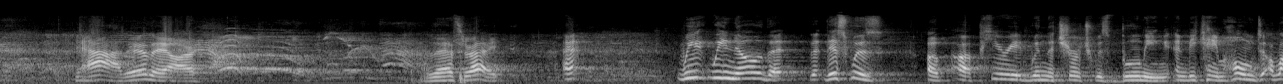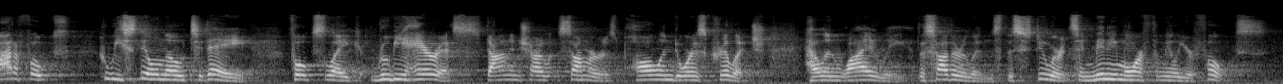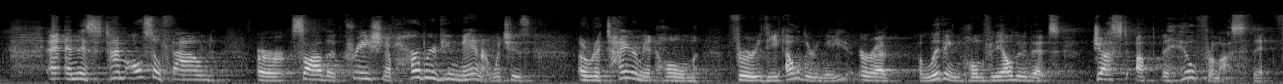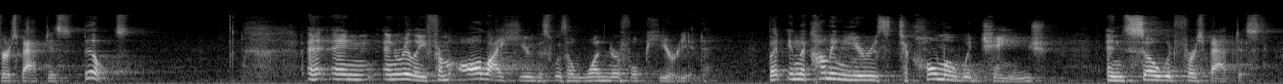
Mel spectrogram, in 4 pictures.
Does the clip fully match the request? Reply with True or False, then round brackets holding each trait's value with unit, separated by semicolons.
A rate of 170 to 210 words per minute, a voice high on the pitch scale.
False (145 wpm; 205 Hz)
